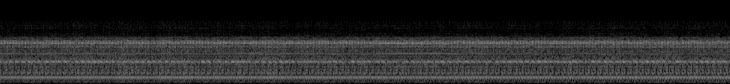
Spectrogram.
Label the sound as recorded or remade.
recorded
